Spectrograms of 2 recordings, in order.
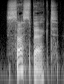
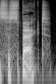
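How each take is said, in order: First: The stress is on the first syllable. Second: The stress is on the second syllable. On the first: It is used as a noun. "the second's a noun" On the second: It is used as a verb. "the first word of the pair is a verb"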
